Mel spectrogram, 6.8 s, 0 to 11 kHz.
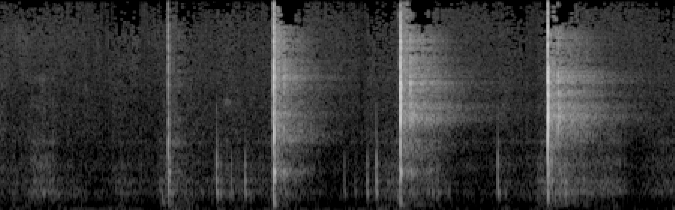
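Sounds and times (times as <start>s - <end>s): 
heavy hammer blows on nails: 2.7s - 3.2s, 4.0s - 4.7s, 5.5s - 6.2s.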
